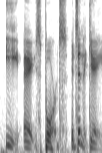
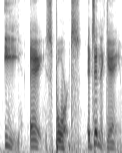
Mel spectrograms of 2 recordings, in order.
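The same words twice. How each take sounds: First: It is said at a quicker pace. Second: It is said more slowly.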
